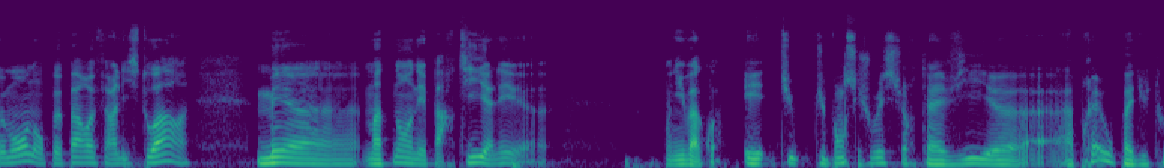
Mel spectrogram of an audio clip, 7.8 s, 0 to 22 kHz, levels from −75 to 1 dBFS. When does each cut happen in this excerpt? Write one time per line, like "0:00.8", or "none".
0:04.9
0:05.7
